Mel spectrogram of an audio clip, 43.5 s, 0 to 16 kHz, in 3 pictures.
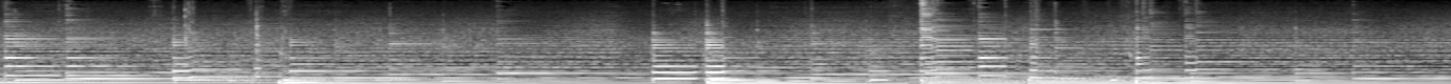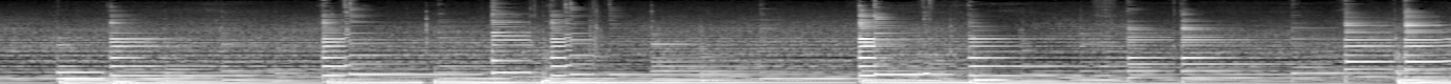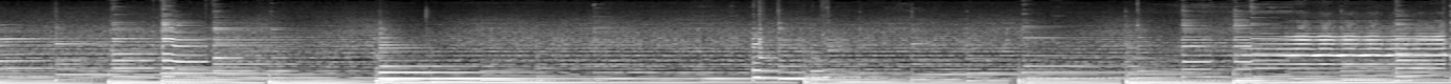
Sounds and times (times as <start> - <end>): Music: 0.0 - 43.5.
